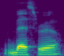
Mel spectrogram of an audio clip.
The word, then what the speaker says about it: Becerril: Becerril. Did I pronounce that right? I got the good pronunciation? You have the Espanol pronunciation.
